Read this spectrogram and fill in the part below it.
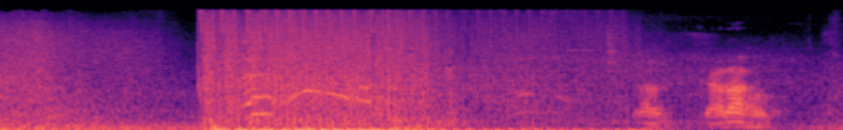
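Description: A rapid-fire gun rattles loudly.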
